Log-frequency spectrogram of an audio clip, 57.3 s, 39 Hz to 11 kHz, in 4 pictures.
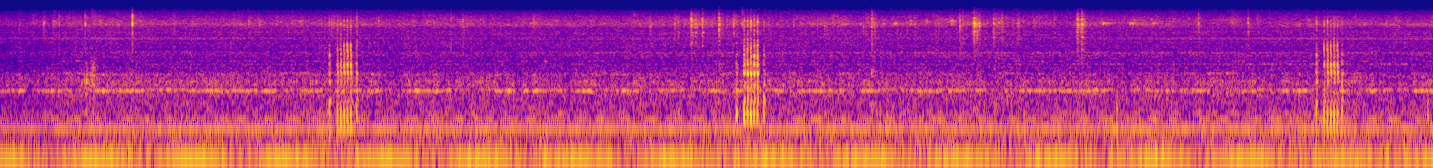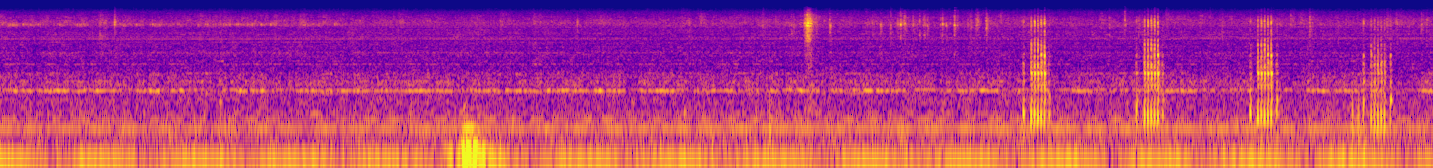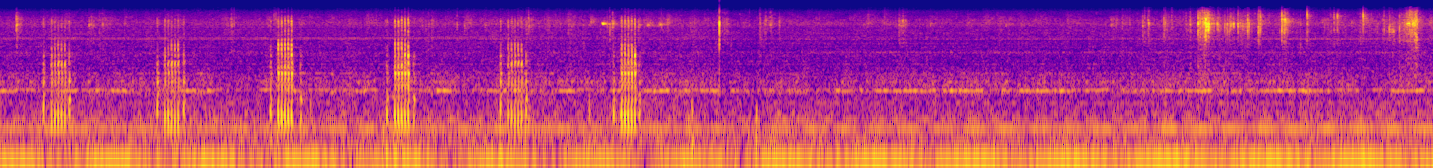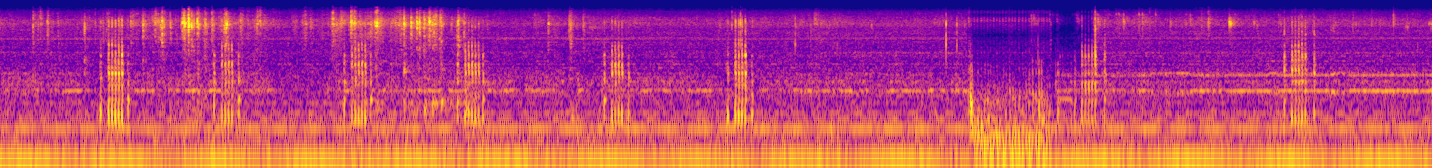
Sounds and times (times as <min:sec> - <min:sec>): Animal: 0:00.1 - 0:57.3.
